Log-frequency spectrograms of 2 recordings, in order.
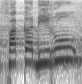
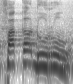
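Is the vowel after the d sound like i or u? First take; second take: i; u. First: The vowel after the d is i. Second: The vowel after the d is u. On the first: The speaker calls it wrong. "Kalau dalnya di kasrah, ini mazhabnya Imam Abu Hanifah. Imam Abu Hanifah membaca faqduru lahu" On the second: The speaker calls it right. "Imam Ahmad dan Imam Malik membaca faqduru"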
